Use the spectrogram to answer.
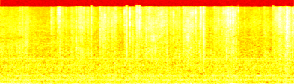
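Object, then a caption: Woven vinyl placemat. A thin, flexible, rectangular dark woven vinyl (PVC mesh) table placemat is held up off the table and scratched and rubbed with long nails across its textured weave. The result is a continuous dry, crinkly scratching with brief bright rasping bursts over a steady low rumble.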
